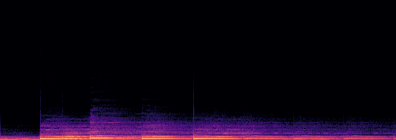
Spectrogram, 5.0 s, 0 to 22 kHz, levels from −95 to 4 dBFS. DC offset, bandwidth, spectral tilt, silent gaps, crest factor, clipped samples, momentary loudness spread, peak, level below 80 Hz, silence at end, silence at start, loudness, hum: under 0.1%; 2.9 kHz; -13 dB/octave; none; 14 dB; under 0.1%; 21 LU; -6 dBFS; -38 dBFS; 0 s; 0 s; -19 LUFS; none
